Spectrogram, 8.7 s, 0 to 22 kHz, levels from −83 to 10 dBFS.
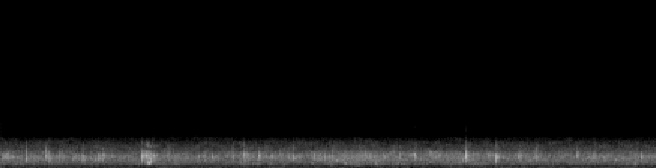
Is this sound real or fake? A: fake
